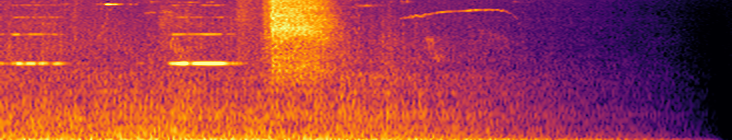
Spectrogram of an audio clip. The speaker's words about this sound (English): And that's my bus.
